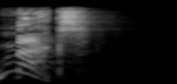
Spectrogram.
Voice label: intense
